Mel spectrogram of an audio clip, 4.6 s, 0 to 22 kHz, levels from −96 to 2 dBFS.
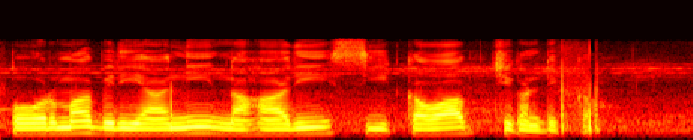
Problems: background sounds at intervals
